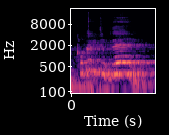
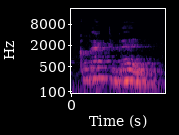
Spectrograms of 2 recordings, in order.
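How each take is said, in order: First: High, loud, slow mock dad telling him off; louder, high-pitched "Go back to bed"; sleepy dad ordering. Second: Slow, softer mock dad settling back down; quieter, sleepy "Go back to bed"; sleepy dad trailing off. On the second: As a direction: drift off while saying it. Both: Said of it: "He goes".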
